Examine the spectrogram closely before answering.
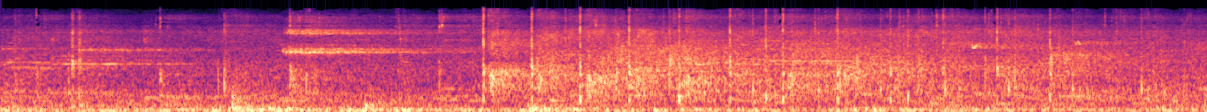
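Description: Table tennis balls clicking off bats and tables, many sharp ticks from several games going on at once, with a few short high squeaks. A louder rush of noise rises a little before halfway and lasts about two seconds.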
